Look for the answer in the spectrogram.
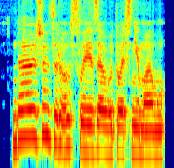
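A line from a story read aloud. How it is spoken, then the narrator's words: Sighing. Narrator (Russian): вздохнул Павел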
